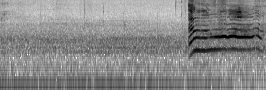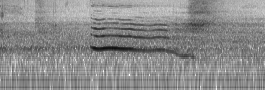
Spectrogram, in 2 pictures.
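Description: Two long, high wordless vocal calls over a steady low hum. The first is held for about a second and a half. The second is held for about two seconds and slides down in pitch at its end.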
